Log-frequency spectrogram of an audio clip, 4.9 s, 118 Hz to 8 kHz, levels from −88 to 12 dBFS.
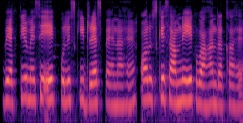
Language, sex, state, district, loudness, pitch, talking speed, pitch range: Hindi, female, Maharashtra, Pune, -23 LUFS, 250 Hz, 195 wpm, 225-260 Hz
